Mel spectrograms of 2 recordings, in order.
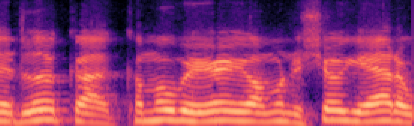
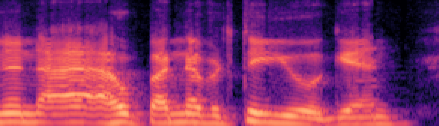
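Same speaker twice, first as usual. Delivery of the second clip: put-on speaking in a Dutch accent; 3 semitones lower than usual. Retelling what a wrestling teacher said after breaking a wrist: Dutch accent. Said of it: "in his, uh, Dutch accent".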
